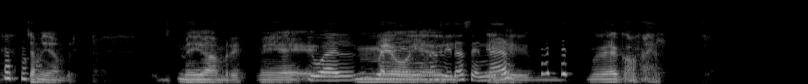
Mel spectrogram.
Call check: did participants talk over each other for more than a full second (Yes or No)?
Yes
